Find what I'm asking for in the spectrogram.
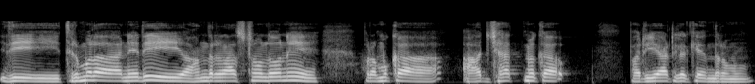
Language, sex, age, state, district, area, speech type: Telugu, male, 45-60, Andhra Pradesh, Nellore, urban, spontaneous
